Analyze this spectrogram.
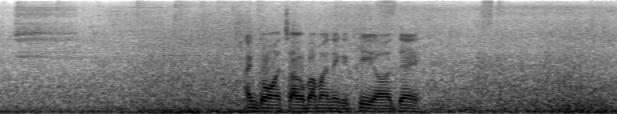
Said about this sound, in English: I really wanted to go a little bit longer, but the rain out here getting a little stronger.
